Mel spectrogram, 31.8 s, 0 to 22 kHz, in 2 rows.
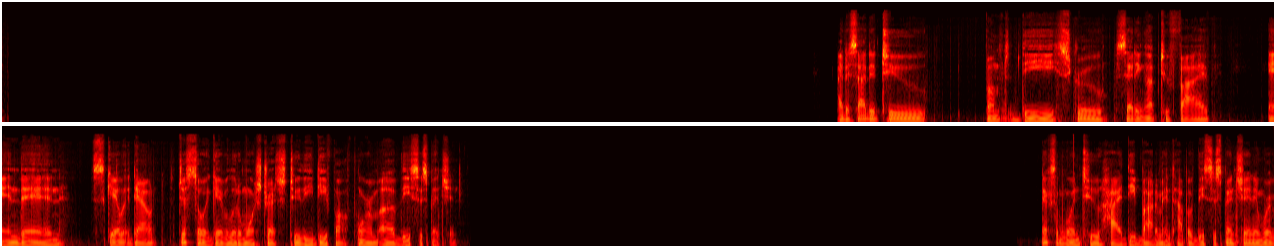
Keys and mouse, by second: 1.5 Tab, 2.4-2.8 shift+middle drag, 5.9-7.0 middle drag, 8.2-9.4 drag, 9.7 click, 12.6-12.9 middle drag, 15.1 click, 15.6 click, 16.0 click, 17.7 click, 18.3-18.6 middle drag, 19.4 KP_1, 20.9-21.3 shift+middle drag, 23.2 s, 25.3 KP_1, 27.5-30.5 drag.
